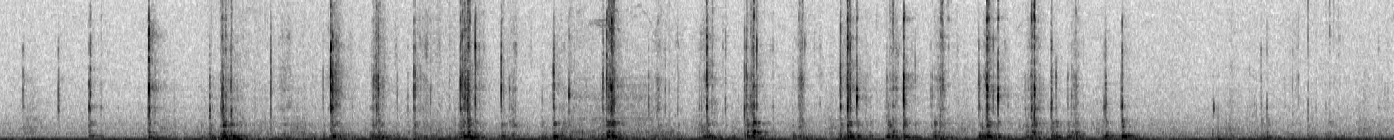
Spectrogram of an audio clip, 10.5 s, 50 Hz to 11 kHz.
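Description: A screwdriver turning a thin, freshly oiled screw into the frame of a 1920s Monroe model K mechanical calculator, with faint irregular clicks about twice a second that stop shortly before the end.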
